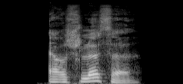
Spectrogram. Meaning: first/third-person singular subjunctive II of erschließen
- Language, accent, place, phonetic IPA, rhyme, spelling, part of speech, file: German, Germany, Berlin, [ɛɐ̯ˈʃlœsə], -œsə, erschlösse, verb, De-erschlösse.ogg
